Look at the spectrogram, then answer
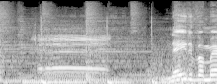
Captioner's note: sheep bleating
